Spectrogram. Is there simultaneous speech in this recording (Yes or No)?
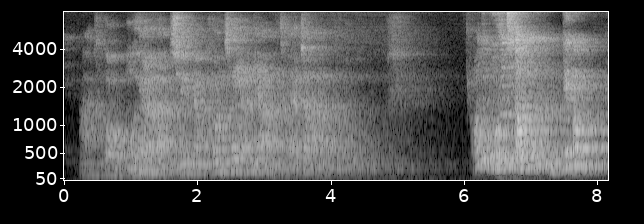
No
